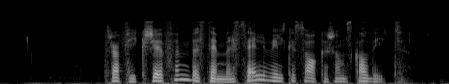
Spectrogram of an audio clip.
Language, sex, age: Norwegian, female, 48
